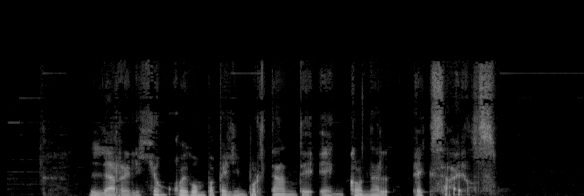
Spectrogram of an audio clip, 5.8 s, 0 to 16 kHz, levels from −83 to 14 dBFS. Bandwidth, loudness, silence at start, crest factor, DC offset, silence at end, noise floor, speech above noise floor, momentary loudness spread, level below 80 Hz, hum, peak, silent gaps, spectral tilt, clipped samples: 11.5 kHz; -28 LUFS; 0.45 s; 20 dB; under 0.1%; 0.9 s; -72 dBFS; 45 dB; 8 LU; -46 dBFS; none; -8 dBFS; none; -5.5 dB/octave; under 0.1%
